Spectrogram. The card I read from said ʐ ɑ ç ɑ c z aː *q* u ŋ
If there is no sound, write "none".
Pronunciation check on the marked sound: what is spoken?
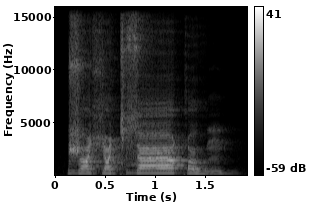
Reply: q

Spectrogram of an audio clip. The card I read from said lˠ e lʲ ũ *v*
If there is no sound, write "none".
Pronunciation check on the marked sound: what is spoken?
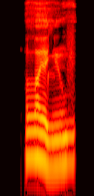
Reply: v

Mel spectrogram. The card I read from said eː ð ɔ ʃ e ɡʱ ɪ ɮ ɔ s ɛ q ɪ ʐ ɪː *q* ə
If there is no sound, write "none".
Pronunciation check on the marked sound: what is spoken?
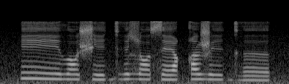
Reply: ɡʱ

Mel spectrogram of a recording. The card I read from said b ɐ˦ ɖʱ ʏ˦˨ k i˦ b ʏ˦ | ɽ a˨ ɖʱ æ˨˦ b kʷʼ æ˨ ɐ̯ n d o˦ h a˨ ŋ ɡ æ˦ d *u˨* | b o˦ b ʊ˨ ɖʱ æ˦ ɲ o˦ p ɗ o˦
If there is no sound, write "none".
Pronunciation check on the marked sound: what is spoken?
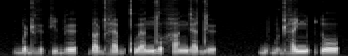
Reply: ʏ˨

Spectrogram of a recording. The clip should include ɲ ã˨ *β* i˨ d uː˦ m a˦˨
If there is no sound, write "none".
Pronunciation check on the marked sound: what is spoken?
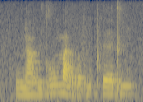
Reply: β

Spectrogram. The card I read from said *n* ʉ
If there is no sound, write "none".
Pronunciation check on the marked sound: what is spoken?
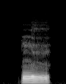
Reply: n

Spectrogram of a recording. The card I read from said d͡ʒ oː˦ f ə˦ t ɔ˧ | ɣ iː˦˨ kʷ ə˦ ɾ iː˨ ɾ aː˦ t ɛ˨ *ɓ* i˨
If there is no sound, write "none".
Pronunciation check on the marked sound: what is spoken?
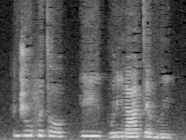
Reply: ɡʷ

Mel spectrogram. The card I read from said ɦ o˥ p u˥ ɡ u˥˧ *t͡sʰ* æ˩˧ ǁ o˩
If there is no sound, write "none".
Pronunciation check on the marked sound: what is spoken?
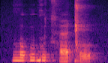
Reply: t͡sʰ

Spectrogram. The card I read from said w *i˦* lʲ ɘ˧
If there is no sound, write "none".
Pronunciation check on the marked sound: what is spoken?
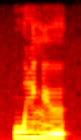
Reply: i˦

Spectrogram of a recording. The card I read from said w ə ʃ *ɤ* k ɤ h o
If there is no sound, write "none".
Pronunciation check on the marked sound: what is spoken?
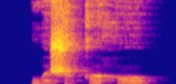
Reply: ɤ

